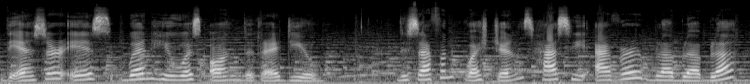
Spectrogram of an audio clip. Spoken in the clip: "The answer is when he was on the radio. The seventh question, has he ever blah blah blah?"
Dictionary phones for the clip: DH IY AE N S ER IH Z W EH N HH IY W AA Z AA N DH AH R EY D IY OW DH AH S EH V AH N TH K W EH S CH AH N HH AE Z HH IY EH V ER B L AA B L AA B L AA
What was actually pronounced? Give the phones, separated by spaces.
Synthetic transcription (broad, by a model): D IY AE N S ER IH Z W EH N HH IY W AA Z AA N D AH R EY D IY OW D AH S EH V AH N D K W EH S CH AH N HH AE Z HH IY EH V ER B L AA B L AA B L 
